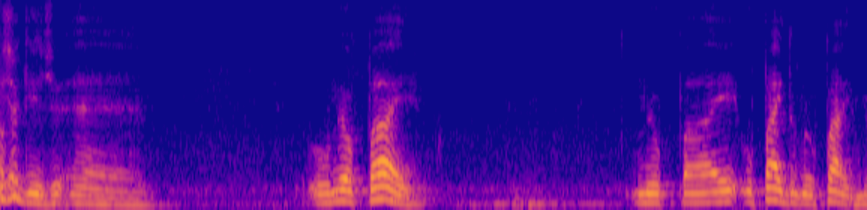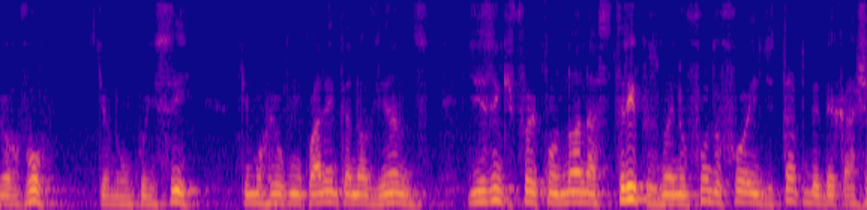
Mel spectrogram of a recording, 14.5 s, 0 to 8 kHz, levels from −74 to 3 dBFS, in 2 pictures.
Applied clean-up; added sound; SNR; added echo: none; none; none; none.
